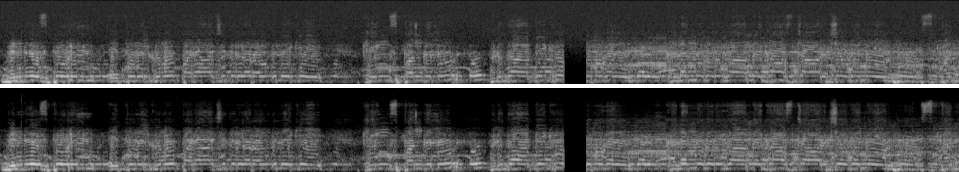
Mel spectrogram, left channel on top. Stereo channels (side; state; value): left; noise; hiss, 14 dB below the sound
